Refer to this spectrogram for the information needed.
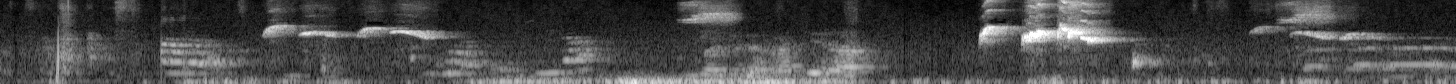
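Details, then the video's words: Red-whiskered bulbul with one emphatic, warbled whistle burst near the end, preceded by faint chirps, thin whistles and a low rumbling noise. "chào mào hót"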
